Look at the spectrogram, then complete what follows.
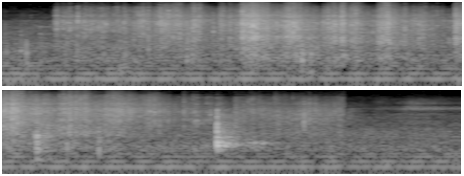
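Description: A thin plastic piping bag filled with cake batter crinkles and rustles as it is handled and twisted shut, with one sharp knock about five seconds in. The crinkling stops about six seconds in.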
